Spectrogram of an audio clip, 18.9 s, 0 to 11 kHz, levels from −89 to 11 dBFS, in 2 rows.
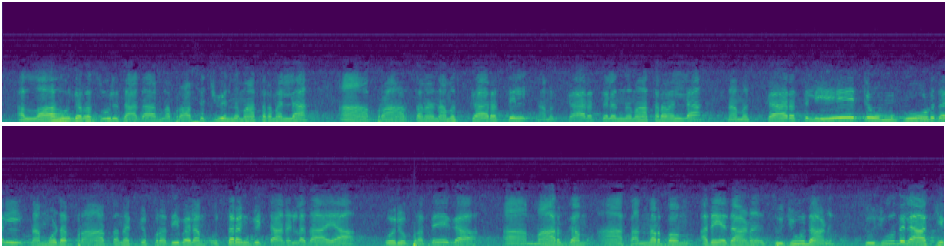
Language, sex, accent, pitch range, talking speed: Malayalam, male, native, 140-190 Hz, 90 wpm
